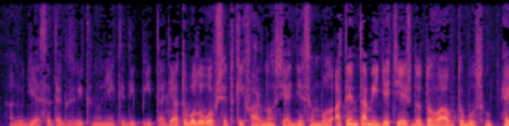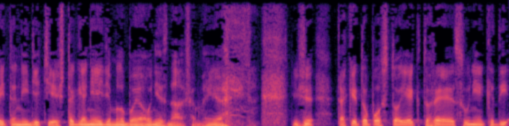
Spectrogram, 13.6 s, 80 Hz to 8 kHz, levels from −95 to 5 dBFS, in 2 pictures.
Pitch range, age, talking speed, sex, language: 90-100 Hz, 50-69, 195 wpm, male, Slovak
